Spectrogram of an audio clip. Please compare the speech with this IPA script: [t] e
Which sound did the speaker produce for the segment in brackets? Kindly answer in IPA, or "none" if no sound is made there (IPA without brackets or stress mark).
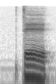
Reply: t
